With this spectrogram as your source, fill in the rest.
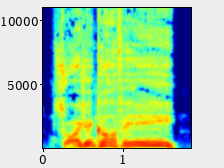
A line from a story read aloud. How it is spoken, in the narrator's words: roared the voice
